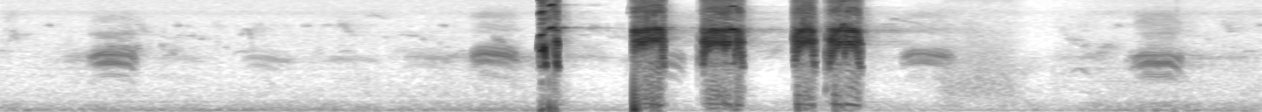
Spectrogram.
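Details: Black francolin calling: a burst of five loud, harsh, grating notes in quick rhythm, framed by softer, lower chirps from other birds before and after.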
